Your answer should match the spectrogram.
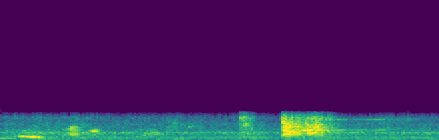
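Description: A child's voice making short, wordless sounds, with a louder noisy rush about three seconds in.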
